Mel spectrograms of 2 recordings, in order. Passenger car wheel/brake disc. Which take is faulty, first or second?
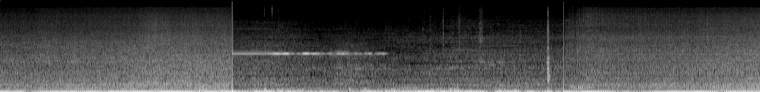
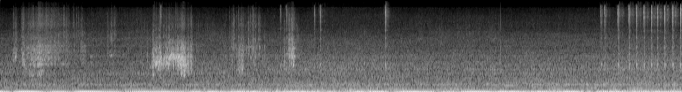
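second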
